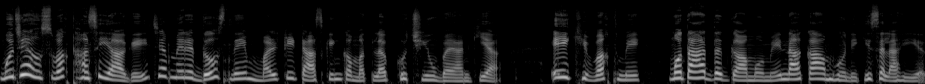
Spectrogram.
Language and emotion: Urdu, happy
